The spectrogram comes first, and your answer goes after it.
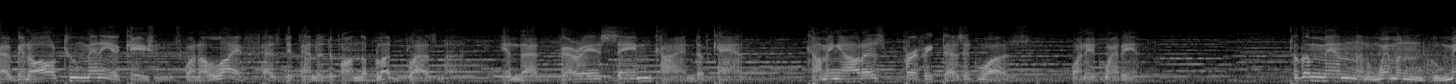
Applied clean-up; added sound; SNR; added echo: none; none; none; none.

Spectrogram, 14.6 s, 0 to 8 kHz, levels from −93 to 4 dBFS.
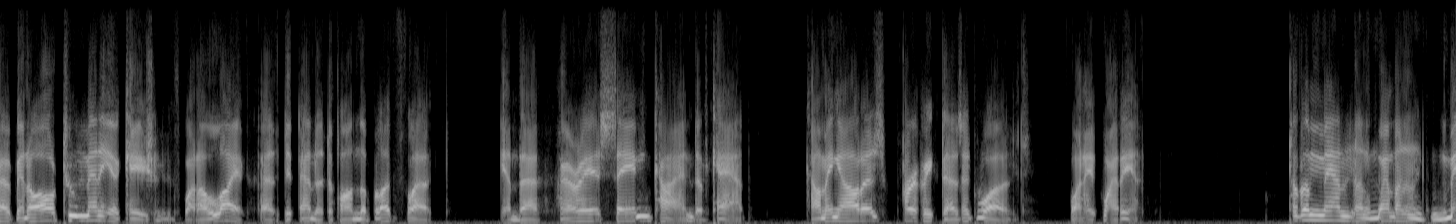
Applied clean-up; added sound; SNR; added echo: neural diffusion model UNIVERSE++.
